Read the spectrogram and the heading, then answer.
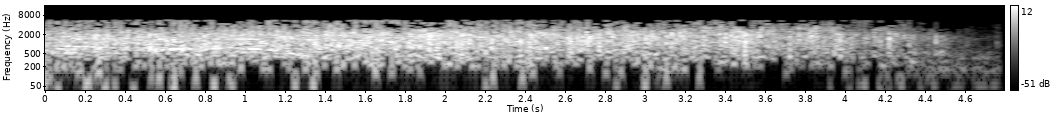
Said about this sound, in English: I can guarantee that I can force a round of applause out of the mindless sheep in the studio audience here today.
